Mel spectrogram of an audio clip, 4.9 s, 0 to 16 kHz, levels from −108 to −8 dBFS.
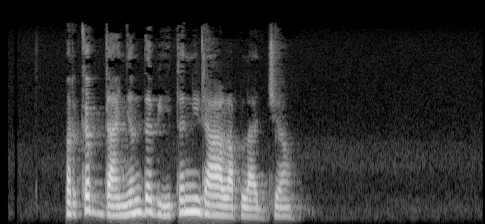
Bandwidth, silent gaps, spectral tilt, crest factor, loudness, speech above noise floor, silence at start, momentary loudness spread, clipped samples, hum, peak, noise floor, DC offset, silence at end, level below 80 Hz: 10.5 kHz; none; -7 dB/octave; 18 dB; -27 LUFS; 49 dB; 0.65 s; 12 LU; under 0.1%; none; -10 dBFS; -75 dBFS; under 0.1%; 1.9 s; -78 dBFS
